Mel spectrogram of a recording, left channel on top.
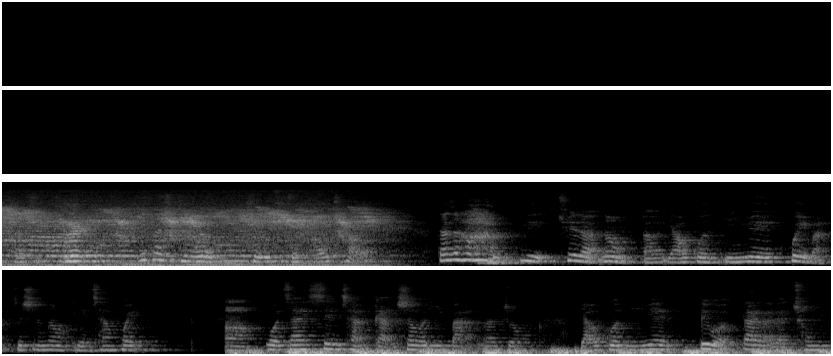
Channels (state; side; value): silent; left; digital silence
